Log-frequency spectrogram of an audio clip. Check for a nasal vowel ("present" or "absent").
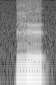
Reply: absent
